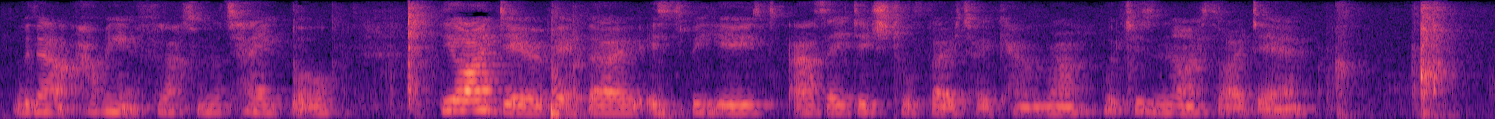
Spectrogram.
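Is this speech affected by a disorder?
No.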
